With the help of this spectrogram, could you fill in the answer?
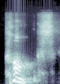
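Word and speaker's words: conks: His most recent acquisition is a pair of artist conchs. And for those of you in the listening audience, that's spelled C-O-N-K with an S for the plural.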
